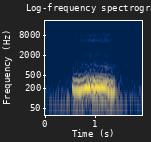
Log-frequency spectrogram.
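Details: Sleeping cat, not yet awake in the morning, snoring: a single soft, slightly whistling snore under a second long in a quiet room.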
